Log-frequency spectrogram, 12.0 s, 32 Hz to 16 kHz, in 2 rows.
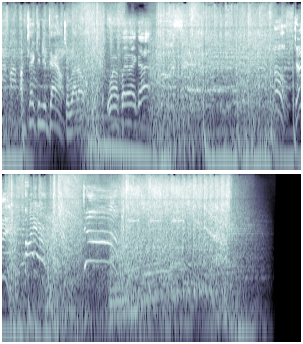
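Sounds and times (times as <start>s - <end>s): trailer music: 0.0s - 11.4s
action sound effects: 1.6s - 11.2s
woman screaming: 7.6s - 8.3s.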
